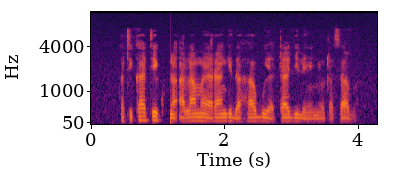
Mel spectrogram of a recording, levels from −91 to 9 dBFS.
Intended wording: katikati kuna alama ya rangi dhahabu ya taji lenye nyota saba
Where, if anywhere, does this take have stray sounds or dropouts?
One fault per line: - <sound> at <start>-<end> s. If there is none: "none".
- dropout at 1.1-1.2 s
